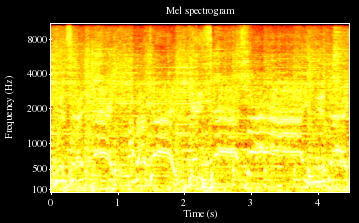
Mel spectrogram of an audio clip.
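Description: A live rock band playing loud: electric guitars, bass and drums, with a man shouting and singing into the microphone.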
